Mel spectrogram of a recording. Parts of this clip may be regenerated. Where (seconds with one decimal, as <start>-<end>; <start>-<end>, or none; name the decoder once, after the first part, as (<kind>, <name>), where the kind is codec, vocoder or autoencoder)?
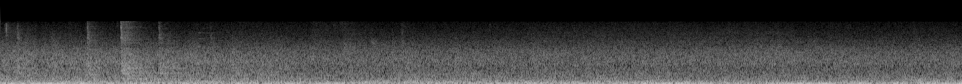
none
